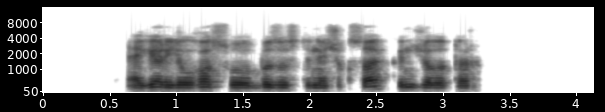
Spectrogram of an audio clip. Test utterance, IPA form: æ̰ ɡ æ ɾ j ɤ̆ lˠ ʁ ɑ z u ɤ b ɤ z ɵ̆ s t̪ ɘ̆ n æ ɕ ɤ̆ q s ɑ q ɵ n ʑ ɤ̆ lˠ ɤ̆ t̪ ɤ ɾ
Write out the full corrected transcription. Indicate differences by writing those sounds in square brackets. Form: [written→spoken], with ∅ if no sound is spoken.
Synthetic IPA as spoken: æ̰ ɡ æ ɾ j ɤ̆ lˠ ʁ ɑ [z→s] u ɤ b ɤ z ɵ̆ s t̪ ɘ̆ n æ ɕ ɤ̆ q s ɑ [q→k] ɵ n ʑ ɤ̆ lˠ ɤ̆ t̪ ɤ ɾ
